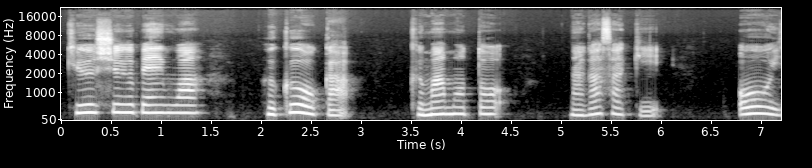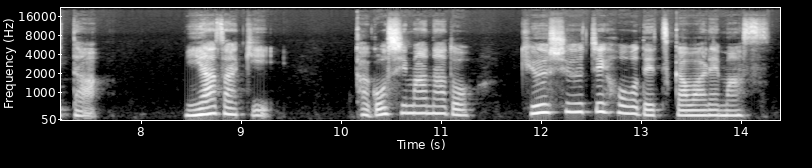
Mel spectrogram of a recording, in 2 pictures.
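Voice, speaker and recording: A woman reading a scripted lesson for learners in a slow, careful, even way. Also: a little high. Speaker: language teacher.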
